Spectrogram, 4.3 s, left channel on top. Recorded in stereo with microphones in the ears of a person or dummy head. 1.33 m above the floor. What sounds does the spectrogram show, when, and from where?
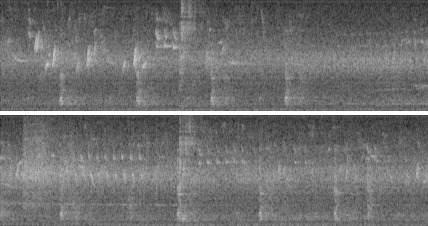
1.8 s a dropped coin: 20° right (ahead or behind), 8 m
